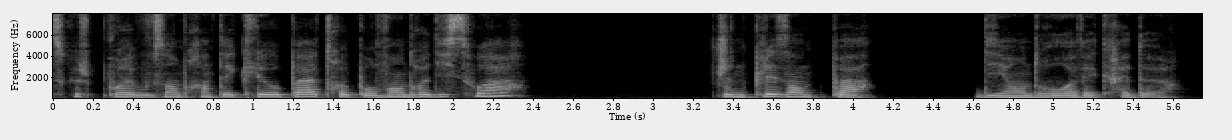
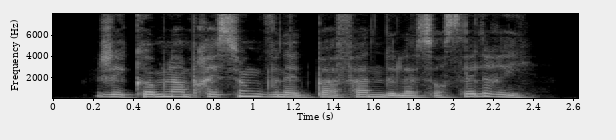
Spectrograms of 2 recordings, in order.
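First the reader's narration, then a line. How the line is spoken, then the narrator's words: Plain. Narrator (French): dit-elle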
